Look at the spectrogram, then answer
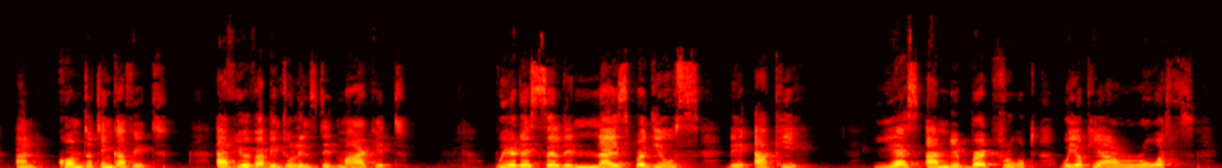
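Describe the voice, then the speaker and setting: Speaking very slowly with long, frequent pauses, a woman with a Jamaican accent uses a high pitch and lively intonation. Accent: speaks Jamaican patois. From Jamaica, Saint Catherine. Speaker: journalist, mother. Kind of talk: casual talk to camera.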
